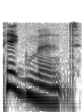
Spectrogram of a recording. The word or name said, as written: pigment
